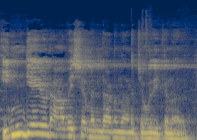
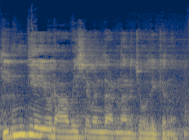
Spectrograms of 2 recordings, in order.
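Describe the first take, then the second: No difference in how they are said.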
